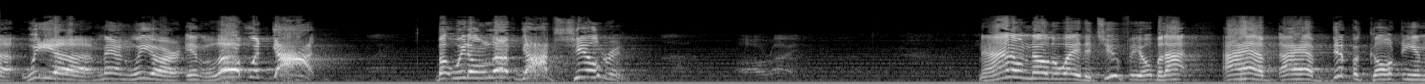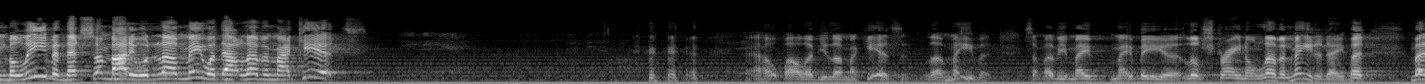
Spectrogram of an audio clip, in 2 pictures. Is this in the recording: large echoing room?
yes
